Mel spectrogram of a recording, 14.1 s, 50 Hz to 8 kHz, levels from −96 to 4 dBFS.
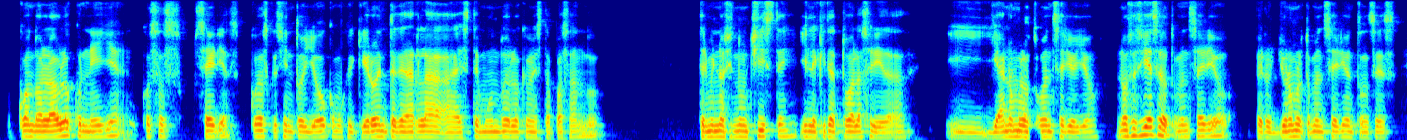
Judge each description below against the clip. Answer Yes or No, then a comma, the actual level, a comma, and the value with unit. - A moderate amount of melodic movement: No, narrow, 1.5 semitones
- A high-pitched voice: No, low, 120 Hz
